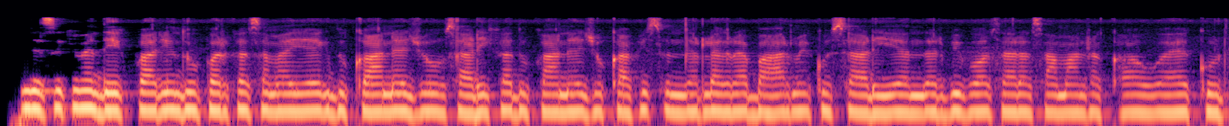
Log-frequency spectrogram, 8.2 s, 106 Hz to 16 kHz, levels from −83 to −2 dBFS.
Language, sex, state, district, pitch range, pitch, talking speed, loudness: Hindi, female, Bihar, Katihar, 185-195 Hz, 190 Hz, 300 wpm, -16 LUFS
